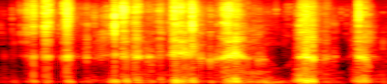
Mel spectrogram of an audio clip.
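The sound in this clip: Crispbread being bitten into and chewed, giving many sharp, dry crunches in an uneven rhythm, each a brief crackling burst, heard alone without talk.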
